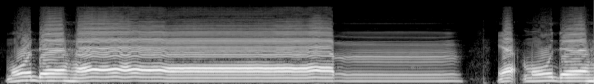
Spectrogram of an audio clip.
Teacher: huruf mim berharakat tasydid maka di sini mimnya ada bacaan gunahnya maka suara mimnya kita tahan ya teman-teman kita tahan sepanjang berapa harakat sepanjang dua harakat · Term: bacaan gunnahnya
